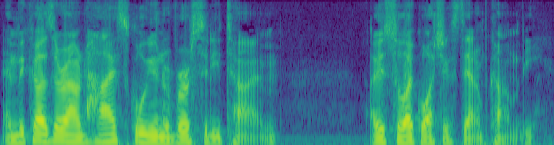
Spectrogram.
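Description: Speaking fast in a mid-range, slightly mellow voice, a guest on a casual interview reflects earnestly, peppering his talk with "you know." He grew up in Kuwait and Canada and makes religious content, and the recording is dry.

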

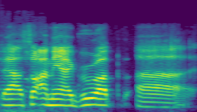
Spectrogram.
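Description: Speaking at normal speed, this American interview guest has a slightly high, bright voice that is forceful, clear and resonant. He rambles loosely and casually, reflecting aloud and leaning on "you know" and "like." The dry, dull lo-fi recording carries no room sound.

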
